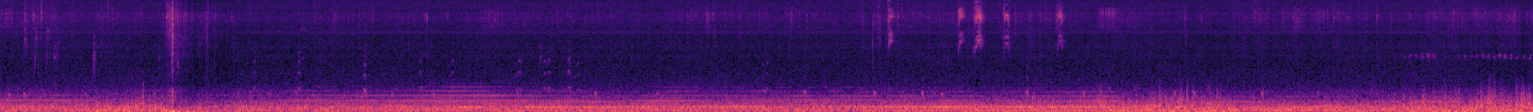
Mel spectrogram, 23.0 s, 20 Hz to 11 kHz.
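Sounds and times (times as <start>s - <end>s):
faint hum: 0.0s - 23.0s
steady low rumble: 0.0s - 23.0s.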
